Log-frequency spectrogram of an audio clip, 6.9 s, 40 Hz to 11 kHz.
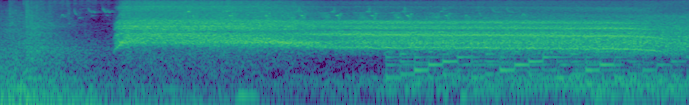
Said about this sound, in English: In 2013, a video of a man holding a skull-shaped instrument he calls a death whistle began making the rounds on YouTube.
